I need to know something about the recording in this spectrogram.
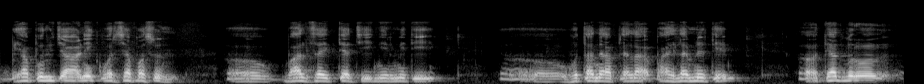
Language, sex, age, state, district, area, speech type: Marathi, male, 60+, Maharashtra, Ahmednagar, urban, spontaneous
